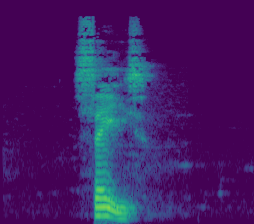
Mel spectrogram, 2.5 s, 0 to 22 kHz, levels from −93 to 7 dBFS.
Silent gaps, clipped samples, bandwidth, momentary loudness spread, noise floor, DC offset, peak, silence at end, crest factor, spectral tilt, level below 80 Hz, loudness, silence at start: none; under 0.1%; 16 kHz; 19 LU; -79 dBFS; under 0.1%; -4 dBFS; 1.05 s; 20 dB; -3.5 dB/octave; -68 dBFS; -20 LUFS; 0.75 s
